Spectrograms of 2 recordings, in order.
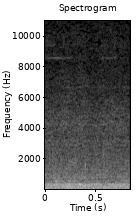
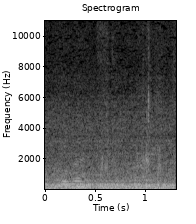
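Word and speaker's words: Belén: Proper pronunciation is Belen. Like you said it. Belen.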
